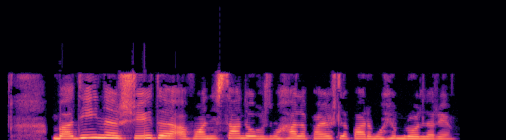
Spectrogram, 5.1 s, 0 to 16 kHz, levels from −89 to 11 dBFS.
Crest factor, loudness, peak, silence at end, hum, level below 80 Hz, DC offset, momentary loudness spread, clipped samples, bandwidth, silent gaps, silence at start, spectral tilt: 14 dB; -14 LUFS; 0 dBFS; 0.5 s; none; -62 dBFS; under 0.1%; 9 LU; under 0.1%; 8.2 kHz; none; 0.15 s; -3 dB/octave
